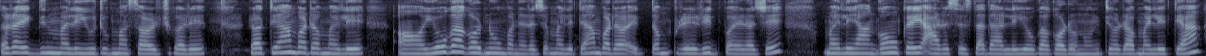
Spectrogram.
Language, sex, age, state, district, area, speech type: Nepali, female, 18-30, West Bengal, Jalpaiguri, rural, spontaneous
